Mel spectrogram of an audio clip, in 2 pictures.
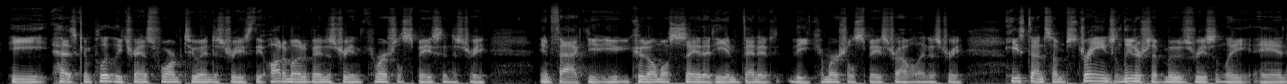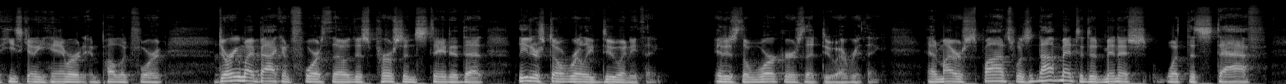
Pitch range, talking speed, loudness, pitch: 110-125 Hz, 180 wpm, -25 LUFS, 115 Hz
